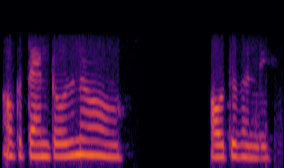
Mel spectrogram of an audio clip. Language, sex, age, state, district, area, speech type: Telugu, female, 30-45, Andhra Pradesh, Vizianagaram, urban, conversation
